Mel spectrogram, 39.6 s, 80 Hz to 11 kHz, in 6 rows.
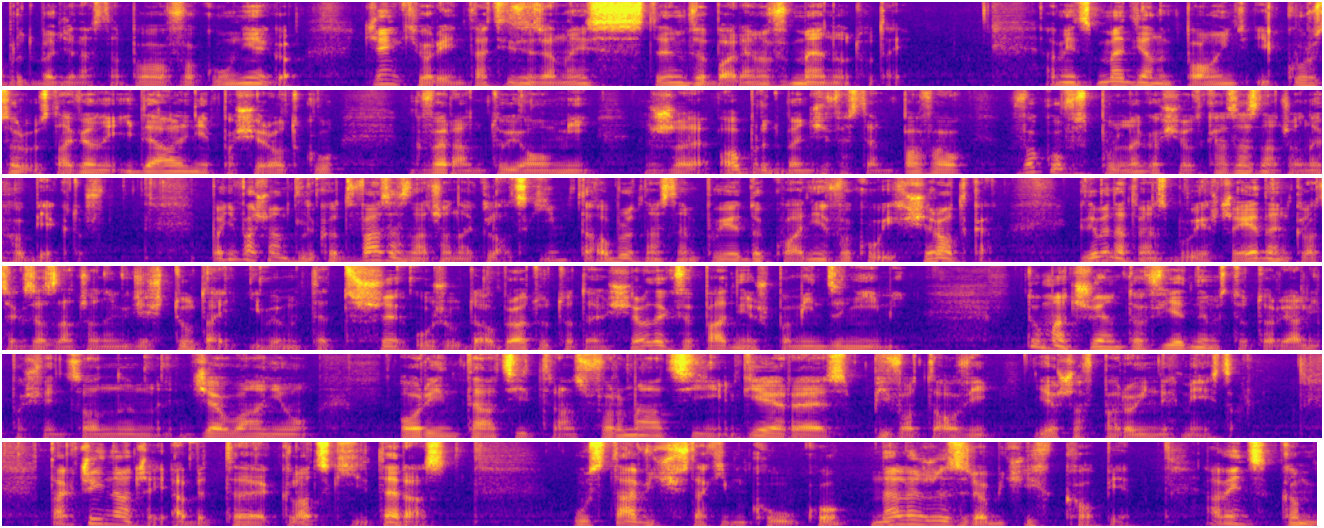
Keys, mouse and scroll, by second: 2.6-4.5 drag, 6.5 shift+c, 9.2 r, 14.7-17.4 right drag, 18.6-20.2 right drag, 19.1 shift+d, 20.4-22.1 drag, 21.1-23.6 right drag, 27.1-28.9 right drag, 29.5 x, 33.0-35.8 right drag.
